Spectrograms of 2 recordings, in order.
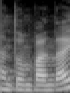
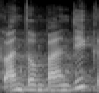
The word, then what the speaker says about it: Anton van Dyck: largo de la conferencia verán que pronunciaría la neerlandesa antón banda y anton van dyck las dos son correctas por si notan que cambia un poco la pronunciación s se trata del mismo del mismo autor para ello para hablar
